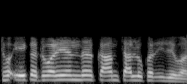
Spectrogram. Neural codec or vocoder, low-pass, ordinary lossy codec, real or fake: codec, 16 kHz in and 24 kHz out, 1 kbps, XY-Tokenizer; 3.6 kHz; none; fake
